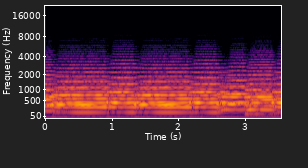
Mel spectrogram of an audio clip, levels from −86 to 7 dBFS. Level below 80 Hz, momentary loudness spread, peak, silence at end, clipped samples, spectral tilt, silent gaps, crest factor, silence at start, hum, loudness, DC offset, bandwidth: -72 dBFS; 2 LU; -6 dBFS; 0 s; under 0.1%; -8 dB/octave; none; 12 dB; 0 s; none; -18 LUFS; 0.3%; 6 kHz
